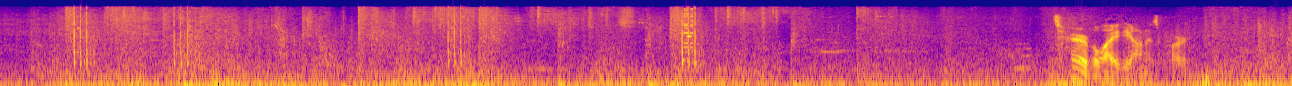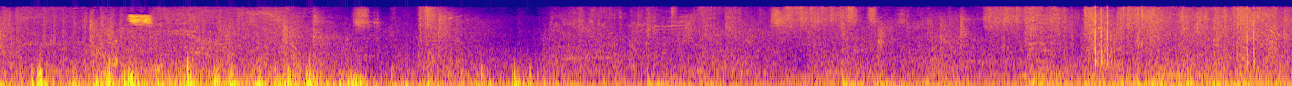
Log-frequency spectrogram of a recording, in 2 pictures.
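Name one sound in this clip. Heavy machine guns fire in rapid bursts.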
